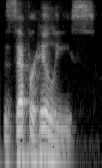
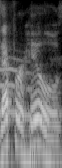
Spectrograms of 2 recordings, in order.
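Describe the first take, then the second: First: The last word has two syllables, ending in ee. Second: The last word has one syllable, with no ending. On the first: The speaker calls it wrong. "she says Zephyr Hillies" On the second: The speaker calls it right. "it's Zephyr Hills. There's not even a Y at the end of it"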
